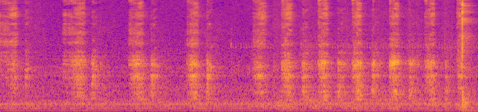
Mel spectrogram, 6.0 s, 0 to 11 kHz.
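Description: Fabric strips 1 1/4 inches wide being cut for mask ties, giving a steady run of short crisp snips and rasping scissor or rotary-cutter strokes, close and fairly quiet, with no talking.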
